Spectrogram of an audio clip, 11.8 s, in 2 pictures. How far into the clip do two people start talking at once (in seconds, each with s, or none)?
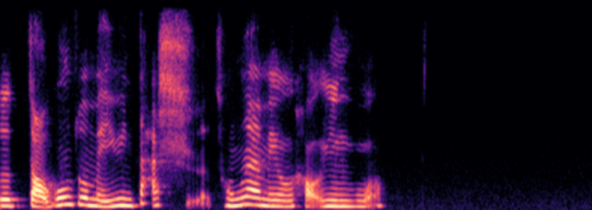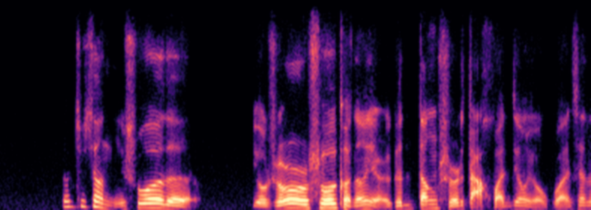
none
